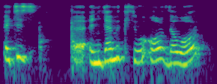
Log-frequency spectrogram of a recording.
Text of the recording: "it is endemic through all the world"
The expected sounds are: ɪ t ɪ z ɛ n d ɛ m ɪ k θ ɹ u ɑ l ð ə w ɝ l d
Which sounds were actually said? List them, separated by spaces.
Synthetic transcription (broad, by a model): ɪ t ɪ z ɛ n d ɛ m ɪ k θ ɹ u ɑ l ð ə w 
